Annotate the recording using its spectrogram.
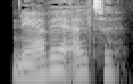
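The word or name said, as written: nærværelse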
